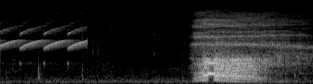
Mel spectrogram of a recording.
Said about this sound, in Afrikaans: Nou nog die alarm ook.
